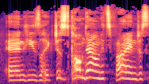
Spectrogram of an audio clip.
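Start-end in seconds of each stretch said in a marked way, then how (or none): none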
